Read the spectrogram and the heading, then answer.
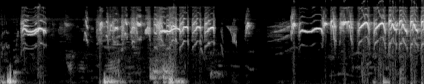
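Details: Sunbird (sogon) lure song for triggering a bird to sing. Short bursts of shrill, quickly warbled twittering are separated by pauses, with low thudding handling noises in between.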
